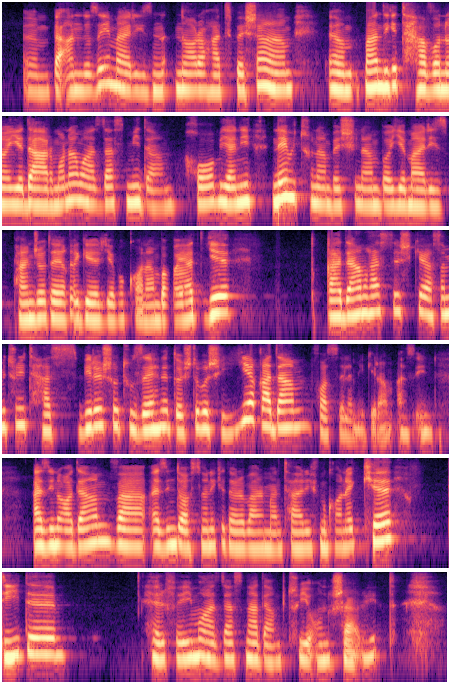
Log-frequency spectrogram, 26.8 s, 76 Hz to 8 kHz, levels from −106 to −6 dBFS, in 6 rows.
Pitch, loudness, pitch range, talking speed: 200 Hz, -15 LUFS, 190-225 Hz, 150 wpm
